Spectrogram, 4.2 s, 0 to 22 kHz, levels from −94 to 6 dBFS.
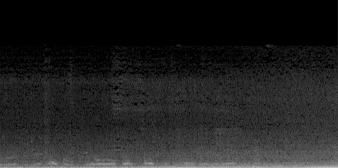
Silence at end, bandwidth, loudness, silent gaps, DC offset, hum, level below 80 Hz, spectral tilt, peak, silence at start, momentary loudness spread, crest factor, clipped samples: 0 s; 12 kHz; -32 LUFS; none; under 0.1%; none; -28 dBFS; -8 dB/octave; -12 dBFS; 0 s; 9 LU; 14 dB; under 0.1%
